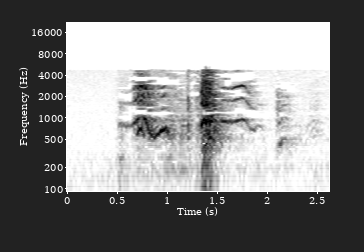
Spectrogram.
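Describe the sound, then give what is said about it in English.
Dogs bark in a short burst of several yips and barks, one sharper bark loudest in the middle, clear with no talking. “These dogs help them.”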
